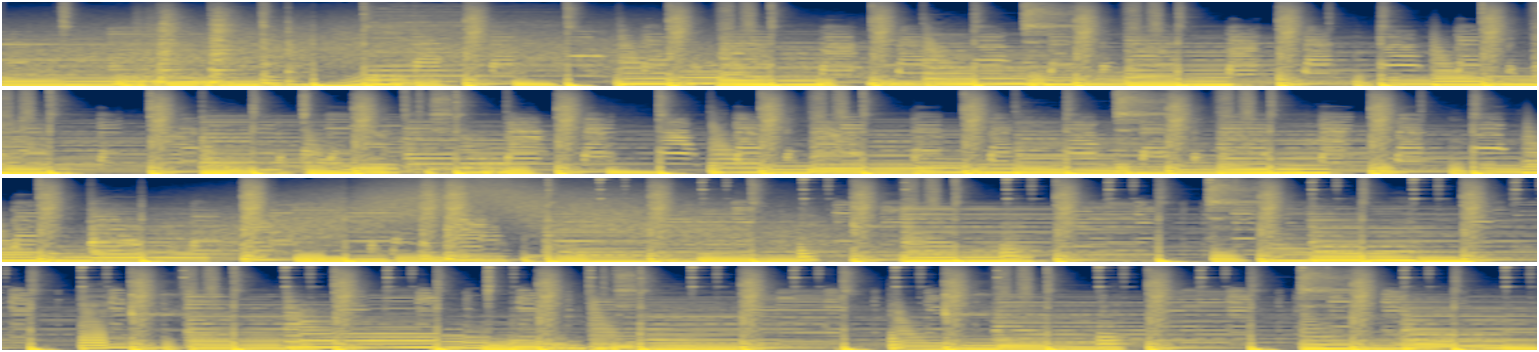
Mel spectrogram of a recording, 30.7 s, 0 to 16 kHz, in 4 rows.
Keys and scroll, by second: 0.1-0.8 typing, 2.7 Return, 5.0-5.3 ], 5.5 ], 6.2 ], 6.3 ], 8.3 ], 8.4 ], 14.4 ctrl+z, 15.6 [, 15.7 [, 17.4 ctrl+=, 20.8 ctrl+z, 23.2 ctrl+z, 25.2 ctrl+z, 28.3 ctrl+-.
